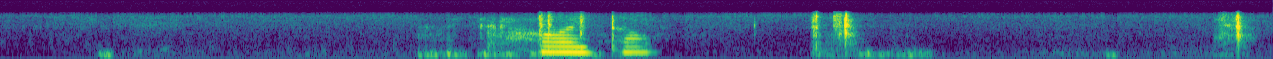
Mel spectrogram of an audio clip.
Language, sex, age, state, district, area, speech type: Santali, female, 18-30, Jharkhand, Seraikela Kharsawan, rural, conversation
